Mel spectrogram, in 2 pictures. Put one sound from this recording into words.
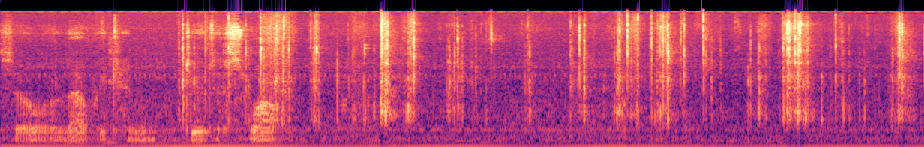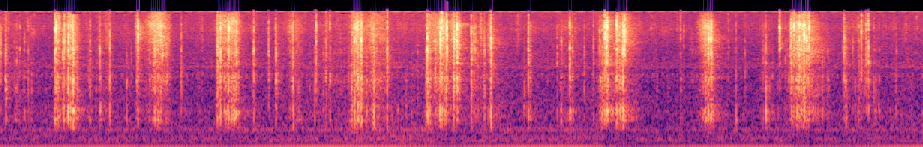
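Plastic puzzle pieces click and clack quickly as hands twist them.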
